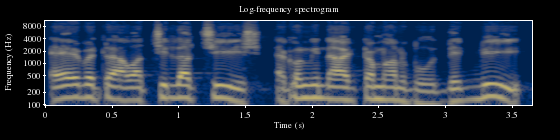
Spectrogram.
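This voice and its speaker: A man's voice: medium pitch, steady tone, normal speed, a little mellow, no room sound, lightly acted. A man voicing a big, cocky male wrestler in a fan cartoon dub, taunting and gloating at his opponent.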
